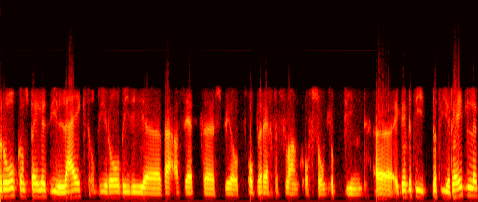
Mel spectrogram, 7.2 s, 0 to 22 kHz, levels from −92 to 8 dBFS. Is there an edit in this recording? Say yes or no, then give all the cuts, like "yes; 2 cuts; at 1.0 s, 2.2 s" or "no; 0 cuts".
no; 0 cuts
